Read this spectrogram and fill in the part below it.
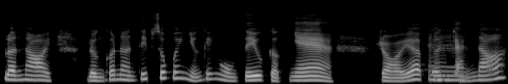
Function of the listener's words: listening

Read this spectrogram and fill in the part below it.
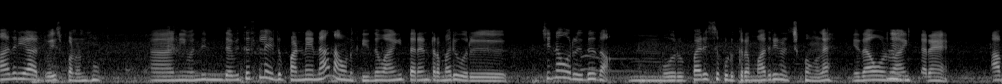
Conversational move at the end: listening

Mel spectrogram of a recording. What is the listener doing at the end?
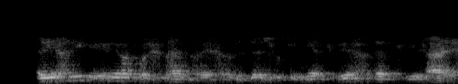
listening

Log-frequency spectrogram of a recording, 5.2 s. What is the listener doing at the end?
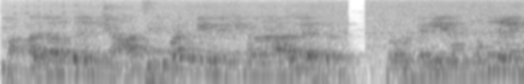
listening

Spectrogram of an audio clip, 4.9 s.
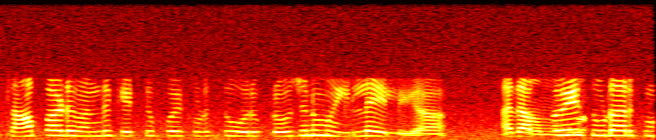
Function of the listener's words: listening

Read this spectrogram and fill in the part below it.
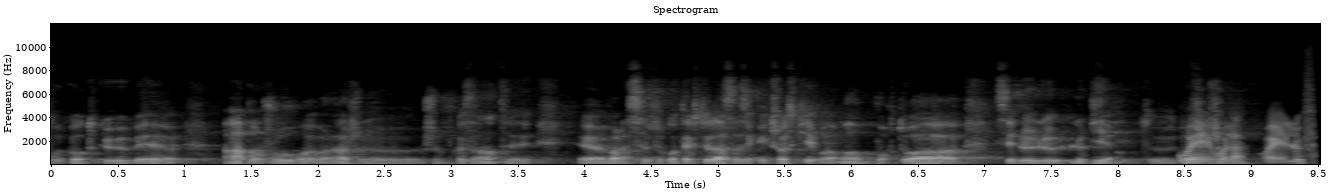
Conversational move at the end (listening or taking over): taking over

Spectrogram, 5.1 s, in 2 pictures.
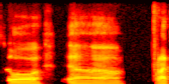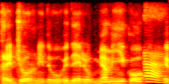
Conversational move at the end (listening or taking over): listening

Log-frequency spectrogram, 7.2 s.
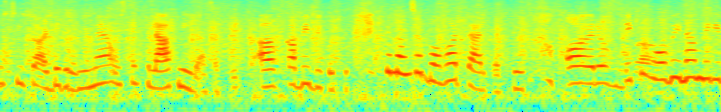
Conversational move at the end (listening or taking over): listening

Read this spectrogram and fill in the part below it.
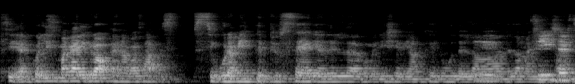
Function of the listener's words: taking over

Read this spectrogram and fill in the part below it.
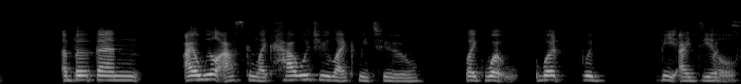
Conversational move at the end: listening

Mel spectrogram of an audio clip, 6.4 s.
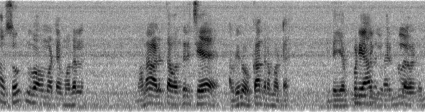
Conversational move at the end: taking over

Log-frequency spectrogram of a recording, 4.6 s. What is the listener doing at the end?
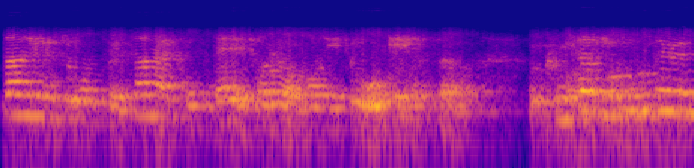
listening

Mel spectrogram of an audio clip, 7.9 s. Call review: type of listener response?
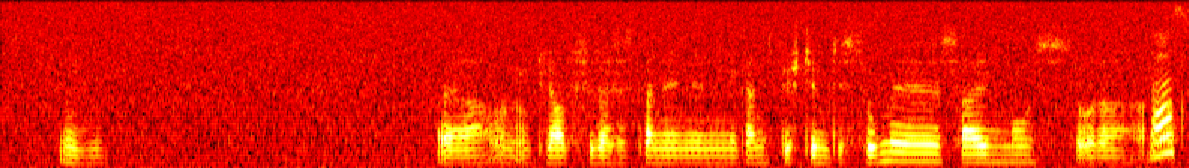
taking over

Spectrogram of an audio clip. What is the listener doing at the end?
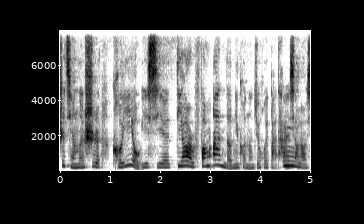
listening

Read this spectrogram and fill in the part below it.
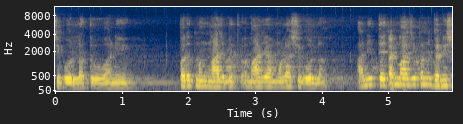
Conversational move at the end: listening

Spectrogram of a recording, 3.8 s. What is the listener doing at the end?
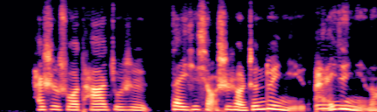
taking over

